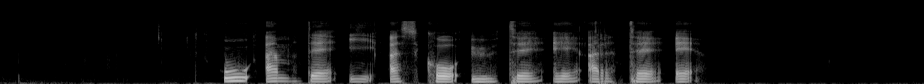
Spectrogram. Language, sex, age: Norwegian, male, 23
